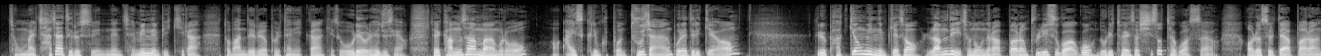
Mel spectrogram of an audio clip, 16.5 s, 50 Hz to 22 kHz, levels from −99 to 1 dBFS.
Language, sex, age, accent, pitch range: Korean, male, 20-39, native, 95-150 Hz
